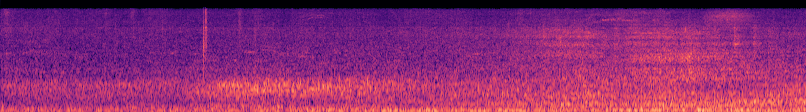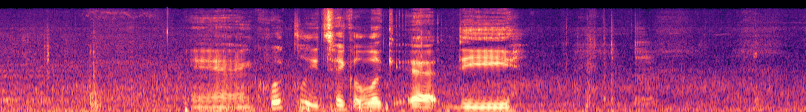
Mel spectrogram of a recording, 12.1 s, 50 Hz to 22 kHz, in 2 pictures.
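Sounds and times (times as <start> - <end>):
low rumble of road traffic: 0.0 - 12.0.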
